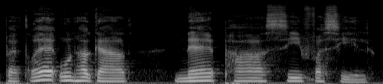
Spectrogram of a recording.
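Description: Man voicing a slow, clear young French noblewoman. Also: on the high side, darkish tone, pitched above the performer's own voice. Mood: commanding. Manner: courtly, archaic phrasing with French terms. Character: gracious young French noblewoman falconer, gentle but commanding. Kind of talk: audiobook character voice.

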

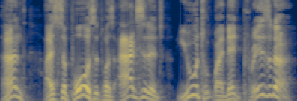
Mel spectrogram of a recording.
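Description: A man's voice: high-pitched, sing-song, normal speed, creaky, fairly bright tone, husky, voice pushed up, full character voice. A man doing a curt, barking enemy commander. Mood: gruff, suspicious. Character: scowling armed male enemy ship commander.

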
